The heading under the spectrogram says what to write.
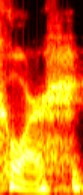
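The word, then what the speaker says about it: corps: Yeah, basically separate from their corpse. How do you say that? C-O-R-P. – Like, the core. – Core. Thank you.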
